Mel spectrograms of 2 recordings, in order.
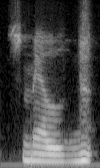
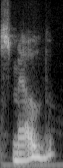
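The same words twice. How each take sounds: First: It is said slowly with an exaggerated final d. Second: It is said quickly with a subtle final d. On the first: "ahí estoy exagerando el gesto" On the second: "sería como"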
